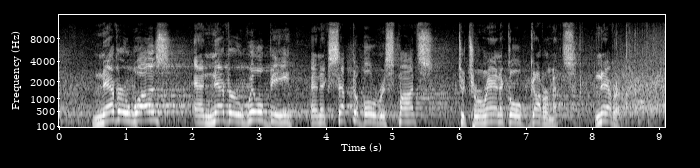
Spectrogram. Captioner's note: applause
